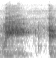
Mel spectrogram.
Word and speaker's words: wei: So what everybody wants to know then is how to acquire that great naturalness in everything, so that we, in our human lives, manifest the Tao.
